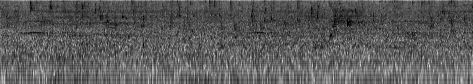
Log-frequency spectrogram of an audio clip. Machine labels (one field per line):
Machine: pump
